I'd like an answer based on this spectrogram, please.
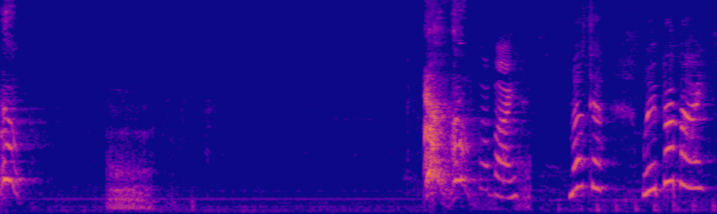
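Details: Pet dog making two short bursts of sound, a pause, then a lively series of curving, sliding yelps and bark-like notes in quick succession, with a faint steady hum behind.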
